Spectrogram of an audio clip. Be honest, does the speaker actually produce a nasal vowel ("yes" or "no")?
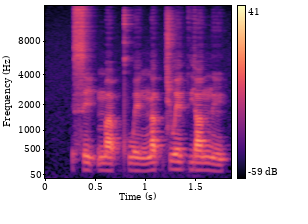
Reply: yes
